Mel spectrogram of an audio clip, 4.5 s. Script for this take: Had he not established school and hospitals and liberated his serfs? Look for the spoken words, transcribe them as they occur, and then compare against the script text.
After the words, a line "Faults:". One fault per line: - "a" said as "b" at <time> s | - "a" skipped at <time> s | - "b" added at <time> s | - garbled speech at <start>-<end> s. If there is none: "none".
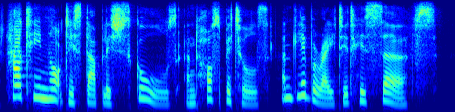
Had he not established schools and hospitals and liberated his serfs?
Faults:
- "school" said as "schools" at 1.2 s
